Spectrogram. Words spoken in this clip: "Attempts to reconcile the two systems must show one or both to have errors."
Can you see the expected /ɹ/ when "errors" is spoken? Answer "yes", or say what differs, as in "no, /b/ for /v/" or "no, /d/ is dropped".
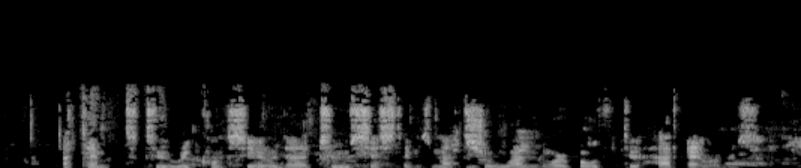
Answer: yes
